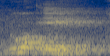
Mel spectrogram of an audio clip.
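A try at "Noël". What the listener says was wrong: No, you are taking too much break. No, and then directly pronounce.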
